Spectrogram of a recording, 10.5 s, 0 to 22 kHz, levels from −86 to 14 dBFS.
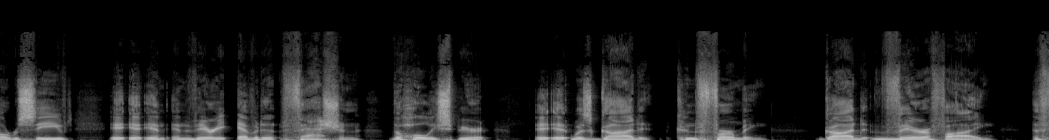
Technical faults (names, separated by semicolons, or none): none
